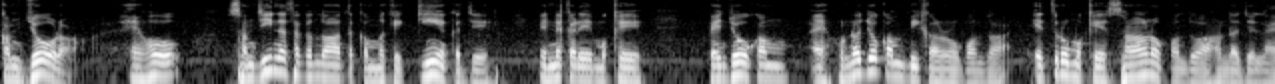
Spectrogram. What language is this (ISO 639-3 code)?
snd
